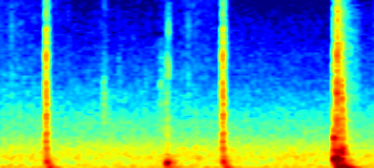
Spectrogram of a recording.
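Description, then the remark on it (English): People getting into a car: car doors clicking and shutting, a few light clunks and latch clicks, then one solid, heavy door slam at the end, with no talking. “All right, get in the car.”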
